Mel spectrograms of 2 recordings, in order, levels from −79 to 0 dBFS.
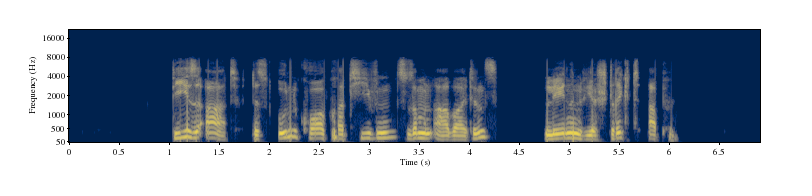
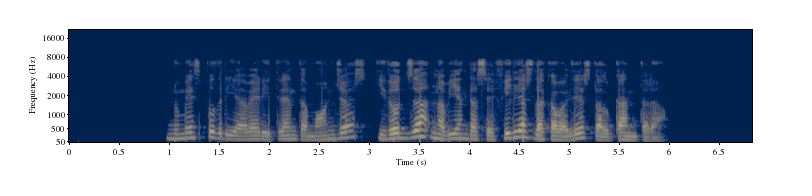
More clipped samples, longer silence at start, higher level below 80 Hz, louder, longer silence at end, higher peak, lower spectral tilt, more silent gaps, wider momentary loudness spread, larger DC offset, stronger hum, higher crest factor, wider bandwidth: neither; about the same, 1.05 s vs 0.95 s; first, -48 dBFS vs -62 dBFS; first, -16 LUFS vs -31 LUFS; about the same, 0.85 s vs 0.9 s; first, -2 dBFS vs -12 dBFS; about the same, -5 dB/octave vs -4.5 dB/octave; first, 4.32-4.74 s vs none; about the same, 9 LU vs 9 LU; neither; neither; second, 14 dB vs 20 dB; about the same, 7.8 kHz vs 8 kHz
